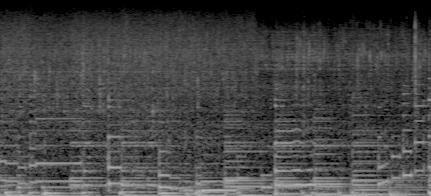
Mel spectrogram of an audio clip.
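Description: Whole black pomfret shallow-frying in sesame oil in a pan, sizzling steadily, under background music.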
